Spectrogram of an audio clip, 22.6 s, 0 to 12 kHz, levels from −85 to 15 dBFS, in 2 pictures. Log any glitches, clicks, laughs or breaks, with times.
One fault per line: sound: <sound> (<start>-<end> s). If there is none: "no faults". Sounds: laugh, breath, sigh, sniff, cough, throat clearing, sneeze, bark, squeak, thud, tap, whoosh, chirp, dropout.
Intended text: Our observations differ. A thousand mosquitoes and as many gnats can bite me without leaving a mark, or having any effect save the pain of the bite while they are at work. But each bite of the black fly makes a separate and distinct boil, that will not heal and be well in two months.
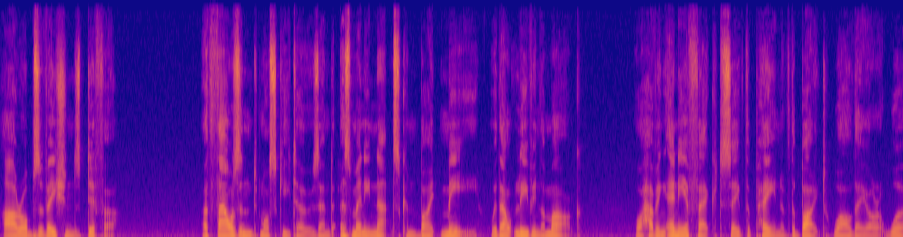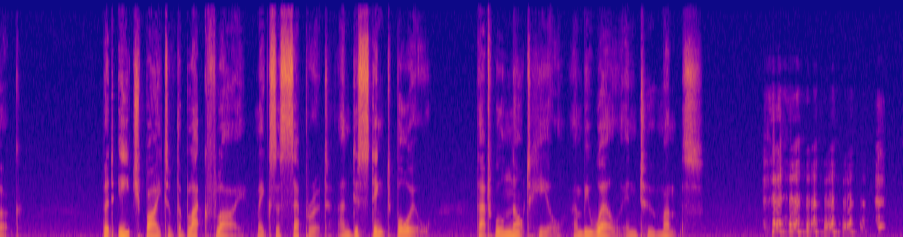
sound: laugh (20.8-22.4 s)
